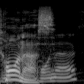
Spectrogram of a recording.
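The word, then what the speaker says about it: Jonás: nose right yeah yes Jonas in Spanish is horn us it's the first time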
